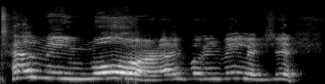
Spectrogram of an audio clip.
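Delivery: exaggerated dramatic delivery. Acting out a back-and-forth with one's own negative thoughts: comical, dramatic dialogue with own thoughts. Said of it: "I'm being sort of comical, I'm being a bit dramatic".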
